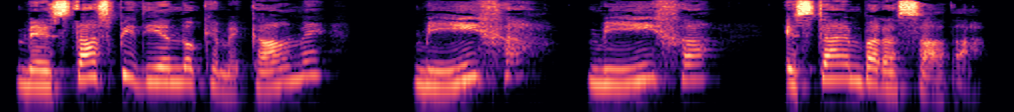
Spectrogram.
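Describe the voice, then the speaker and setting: A furious, violent father shouts at his family in a dramatic spoken story, acted by a woman narrator. The voice stays close to her own but rises higher and tighter. The delivery is strained. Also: moderate pace, lightly acted. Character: enraged middle-aged father, violent and shouting.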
